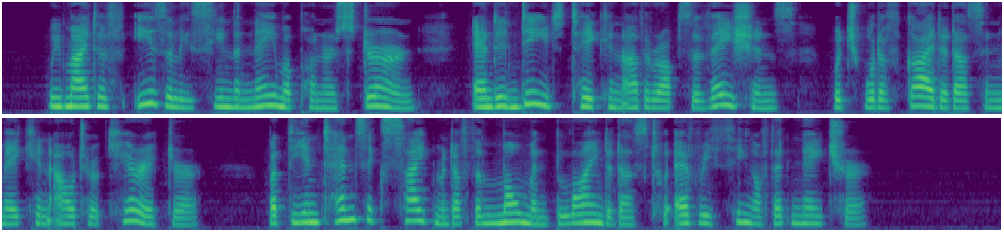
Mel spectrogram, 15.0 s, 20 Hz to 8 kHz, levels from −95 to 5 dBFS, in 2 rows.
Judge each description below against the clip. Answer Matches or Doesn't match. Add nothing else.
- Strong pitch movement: Doesn't match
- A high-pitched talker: Matches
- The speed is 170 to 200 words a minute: Doesn't match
